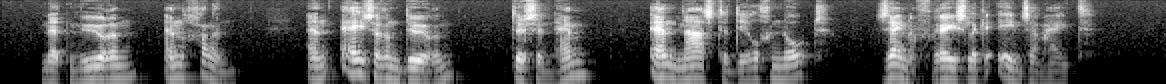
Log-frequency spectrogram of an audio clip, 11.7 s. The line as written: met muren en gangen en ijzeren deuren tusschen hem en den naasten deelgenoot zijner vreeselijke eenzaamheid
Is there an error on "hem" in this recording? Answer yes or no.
no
